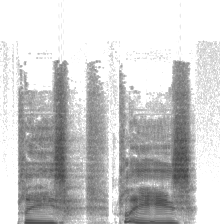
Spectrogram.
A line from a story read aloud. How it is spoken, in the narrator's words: Landry pleaded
